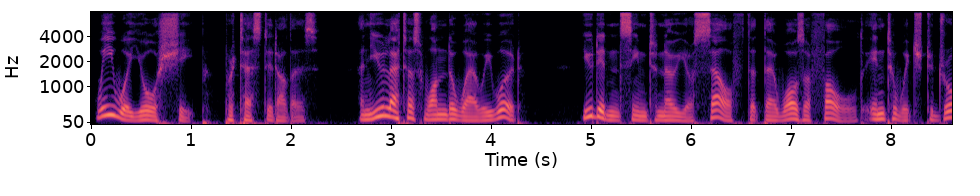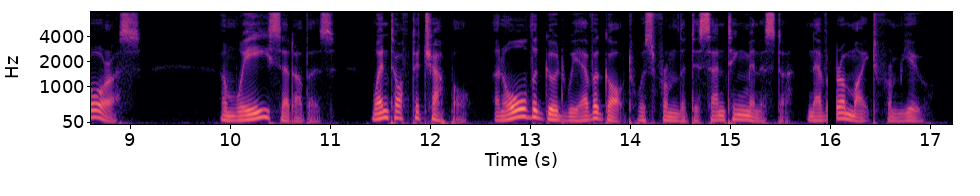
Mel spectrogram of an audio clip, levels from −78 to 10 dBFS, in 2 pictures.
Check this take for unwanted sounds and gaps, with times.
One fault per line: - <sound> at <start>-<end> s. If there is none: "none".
- dropout at 16.0-16.1 s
